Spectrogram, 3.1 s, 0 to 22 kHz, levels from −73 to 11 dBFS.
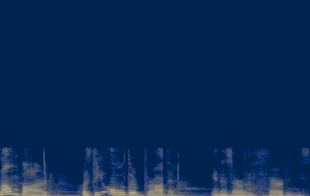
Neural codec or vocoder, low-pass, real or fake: codec, 16 kHz in and 24 kHz out, 1.1 kbps, FireRedTTS-2 codec; 5.4 kHz; fake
